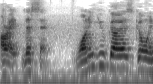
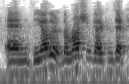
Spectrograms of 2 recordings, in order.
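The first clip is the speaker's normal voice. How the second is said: normal talking voice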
